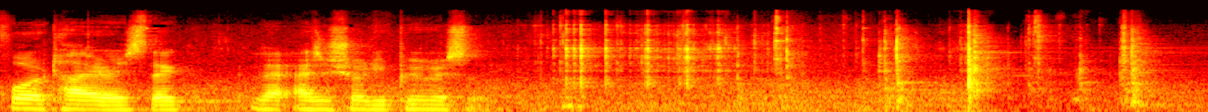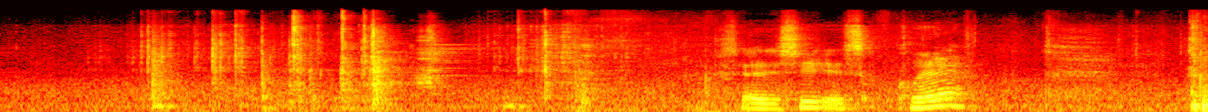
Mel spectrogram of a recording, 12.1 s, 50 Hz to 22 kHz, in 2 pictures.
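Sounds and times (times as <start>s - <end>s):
metal tools clicking and knocking: 2.6s - 5.9s, 6.5s - 9.1s.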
